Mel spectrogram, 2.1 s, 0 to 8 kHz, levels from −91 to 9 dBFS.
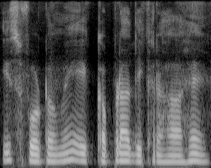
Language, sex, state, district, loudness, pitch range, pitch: Hindi, male, Arunachal Pradesh, Lower Dibang Valley, -20 LUFS, 120-135 Hz, 130 Hz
